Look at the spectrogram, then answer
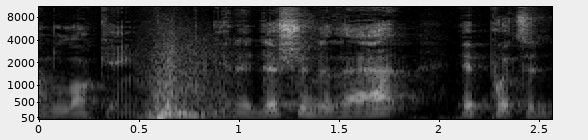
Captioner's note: whoosh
